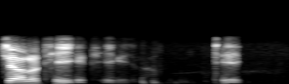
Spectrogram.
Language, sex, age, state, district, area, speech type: Dogri, male, 18-30, Jammu and Kashmir, Udhampur, urban, conversation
